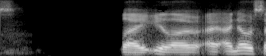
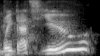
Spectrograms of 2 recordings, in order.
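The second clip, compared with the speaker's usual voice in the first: much higher, louder mock disbelief; disbelieving; 9 semitones higher, 9 dB louder, slower than usual. Cheerleader doubting he is the actor, loud high disbelief. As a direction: hit the you as if it can't be true.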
